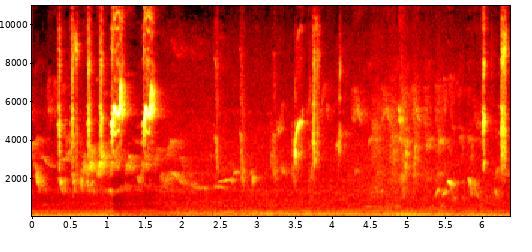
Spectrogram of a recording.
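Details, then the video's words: Orange-headed thrush from Singaraja, Bali, a kept songbird, producing dense jumbled high chirps and short whistles with two louder accents near the start, against strong low-pitched background hum. "$uara ANIS MERAH Ngeplong"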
